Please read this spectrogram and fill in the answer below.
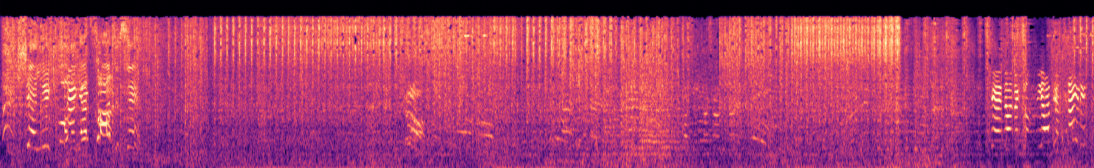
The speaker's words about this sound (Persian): شلیک خیلی زیاده. مادر، دارم بهمون شلیک میکنن.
